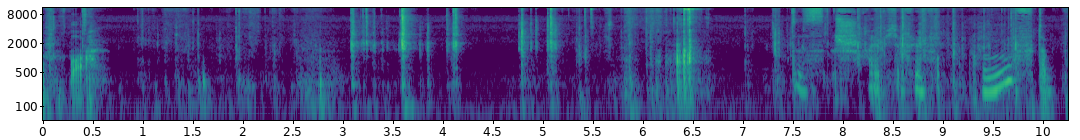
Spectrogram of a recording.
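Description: Paper and money handled on a tabletop: a small paper ticket crumpled, banknotes rustling, and scattered sharp taps and clinks of coins and objects set down. The loudest tap comes about three and a half seconds in, with another just after six seconds.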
